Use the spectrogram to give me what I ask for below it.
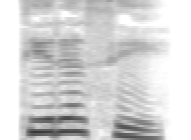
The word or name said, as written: ತೀರಿಸು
